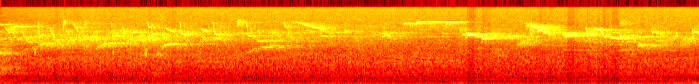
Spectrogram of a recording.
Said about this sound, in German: Schöne Rotkehlchen. Ach, ist doch herrlich.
